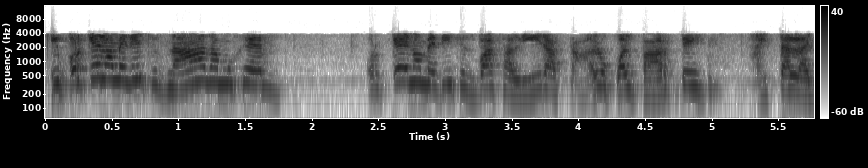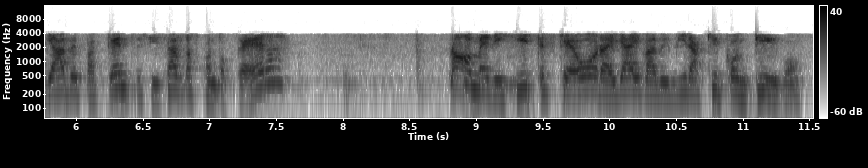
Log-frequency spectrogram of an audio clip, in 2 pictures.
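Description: Nosy, scolding folksy Mexican woman played by an actress, high voice, vintage radio serial, faintly noisy thin sound. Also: lively intonation, normal speed, phone-quality sound, natural voice. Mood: indignant scolding. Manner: quarrelsome, folksy speech. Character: scolding, nosy, touchy working-class woman. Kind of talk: old Mexican radio drama acting.

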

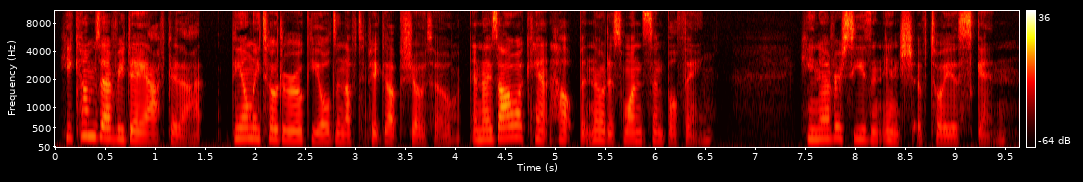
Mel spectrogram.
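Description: Female story narrator, medium pitch, expressive scripted reading in a dry, echo-free space. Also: a little fast. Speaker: fan fiction narrator.

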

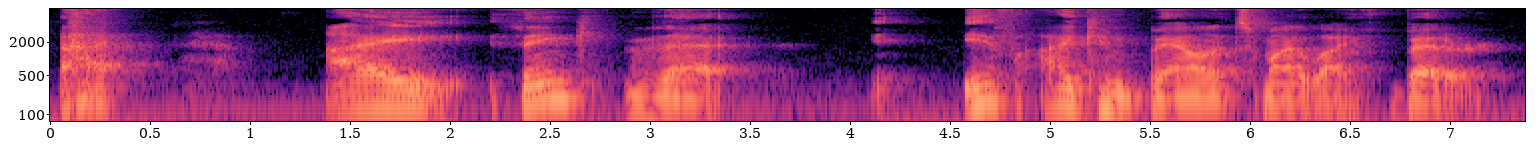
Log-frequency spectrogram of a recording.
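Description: A man's voice: on the low side, very animated, very slow, pauses often, fairly bright tone, echoey room. A man in his thirties chatting casually on a couch at home, rambling and repeating himself with lots of fillers. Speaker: vlogger. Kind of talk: casual chat. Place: living room couch at night.

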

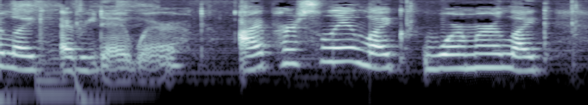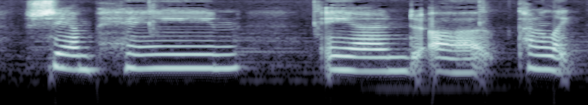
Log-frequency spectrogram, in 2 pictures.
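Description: A woman's voice: high-pitched, a little mellow. A teenage girl chatting through her makeup routine at her bedroom vanity, bubbly and full of "like", getting over a cold. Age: teens. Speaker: beauty vlogger. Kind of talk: makeup tutorial chat.

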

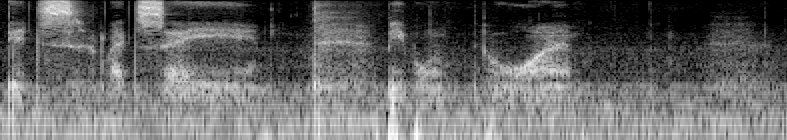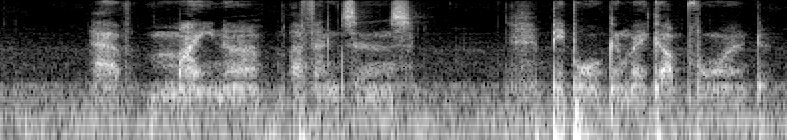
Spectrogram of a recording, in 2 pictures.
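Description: A breathy whisper, close on the mic, carries a soothing demon counselor of hell, played by a young man. He explains things patiently at a very slow pace, calm and reassuring in the manner of an ASMR roleplay. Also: natural voice. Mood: patient, instructive. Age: young adult. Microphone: close-up microphone with foam windscreen.

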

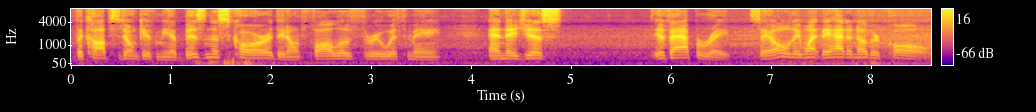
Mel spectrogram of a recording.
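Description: A man in his thirties, in pain from an eye injury, recounting events in a subdued, halting way into a phone held at arm's length outdoors at night. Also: medium pitch, sharp tone, poor audio. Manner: subdued, weary, halting with fillers. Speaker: street preacher. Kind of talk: phone selfie video recap. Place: outdoors on a city street at night. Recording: phone audio with street noise. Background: street traffic noise.

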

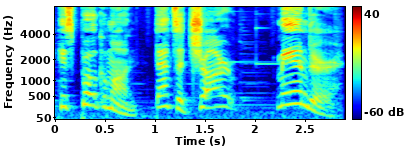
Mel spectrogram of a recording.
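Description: A man's voice: very high voice, huge pitch swings, slow pace, fairly bright tone, faint music behind, pitched above the performer's own voice, heavily acted. A man voicing an eager, cocky young boy monster trainer in a comic manga reading. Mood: excited.

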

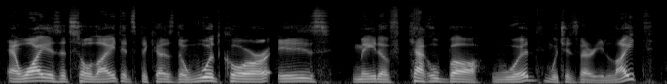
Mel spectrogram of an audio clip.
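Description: A middle-aged man presents a product review outdoors. His voice sits at a medium pitch. He talks conversationally and with enthusiasm, leaning on key words for emphasis. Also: dry recording. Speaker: ski reviewer. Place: outdoors on a ski slope.

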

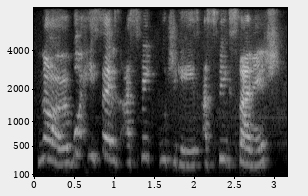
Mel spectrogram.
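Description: A woman in her thirties, co-hosting a reality show reaction chat, animated and argumentative, often talking over others. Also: high voice, moderate pace, recorded from a distance, low-quality recording. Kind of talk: casual chat. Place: small indoor studio with a tropical beach backdrop.

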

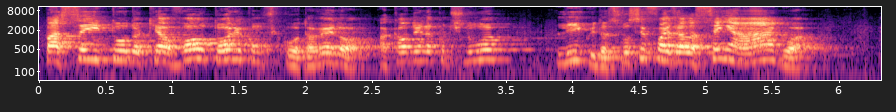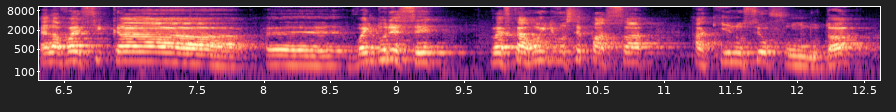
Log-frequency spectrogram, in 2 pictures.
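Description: Chatty high-voiced man cooking at home. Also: normal speed, a bit bright. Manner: chatty, explains patiently, often checks with the viewer. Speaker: home cooking show host. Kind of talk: step-by-step cooking demonstration. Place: home kitchen, indoors. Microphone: camera mounted overhead. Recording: echoey kitchen with light background noise.

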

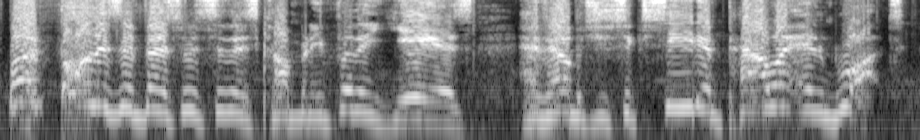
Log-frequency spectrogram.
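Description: A man reading aloud, voicing a hot-tempered young boy who shouts in high, shrill outbursts. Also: sing-song, a little fast, background noise, full character voice. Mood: furious.

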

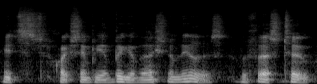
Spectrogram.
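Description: An older man at home giving a hesitant, casual tutorial, often pausing with fillers as he shows his reels. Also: fairly low pitch, steady tone, gravelly, a little mellow, husky. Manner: hesitant, many fillers and restarts. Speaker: angling hobbyist giving a tutorial. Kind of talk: casual explanatory demonstration. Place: indoors, small room at home.

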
